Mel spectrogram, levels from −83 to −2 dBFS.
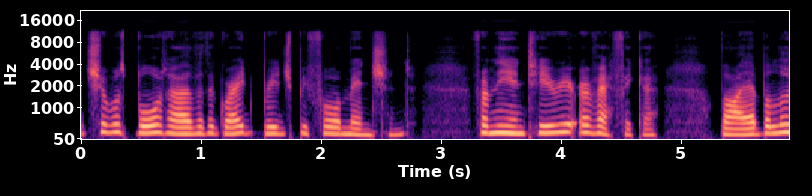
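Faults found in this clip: Nothing to flag on this one; the speech recording came through without any faults worth noting.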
